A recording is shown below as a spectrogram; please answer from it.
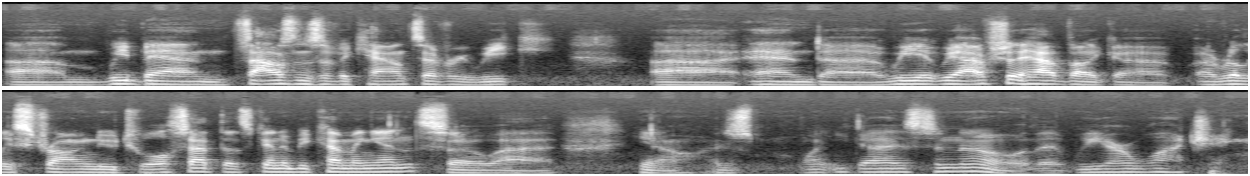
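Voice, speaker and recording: Low-voiced guy, game dev answering questions, lots of uh and you know. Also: normal speed. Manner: hesitant, many restarts and fillers. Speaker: game developer. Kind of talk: casual interview answers.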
